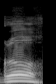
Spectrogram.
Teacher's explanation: এই রফলার আগে যে অ থাকে সেটাও কিন্তু কি হয়ে যাচ্ছে, ওকার হয়ে যাচ্ছে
